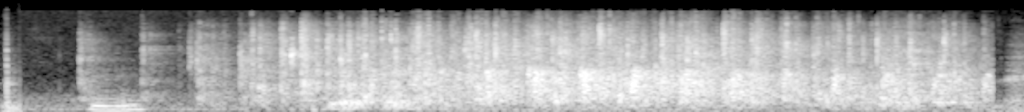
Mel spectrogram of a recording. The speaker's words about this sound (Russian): Мы это сделаем. Бурные аплодисменты.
